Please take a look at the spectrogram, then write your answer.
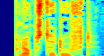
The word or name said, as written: blomsterduft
